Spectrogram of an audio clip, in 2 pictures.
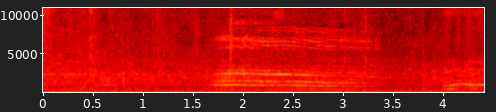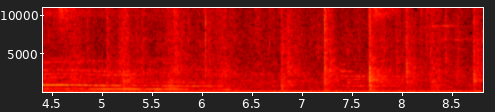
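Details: Cats playing with new toys: two drawn-out, slightly falling meows, the second starting with an upward lift, over a constant low hum with clicks and rustles of play.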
